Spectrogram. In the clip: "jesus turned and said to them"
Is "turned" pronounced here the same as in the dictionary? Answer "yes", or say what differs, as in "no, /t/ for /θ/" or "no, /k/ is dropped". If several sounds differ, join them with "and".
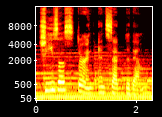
yes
